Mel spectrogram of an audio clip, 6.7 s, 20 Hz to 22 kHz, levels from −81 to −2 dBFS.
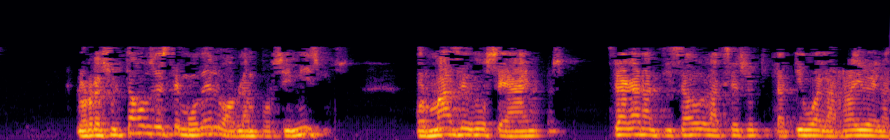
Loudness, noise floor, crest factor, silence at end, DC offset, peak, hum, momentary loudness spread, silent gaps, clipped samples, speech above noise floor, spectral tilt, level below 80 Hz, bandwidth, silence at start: -18 LUFS; -58 dBFS; 14 dB; 0 s; under 0.1%; -2 dBFS; none; 8 LU; none; under 0.1%; 41 dB; -10.5 dB/octave; -56 dBFS; 5.8 kHz; 0.6 s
